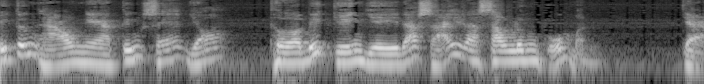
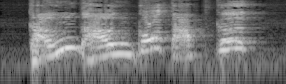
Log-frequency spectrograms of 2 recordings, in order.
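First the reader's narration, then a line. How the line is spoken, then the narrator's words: Sudden urgent shout. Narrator (Vietnamese): hốt nhiên Ngải Chí Thái la lên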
